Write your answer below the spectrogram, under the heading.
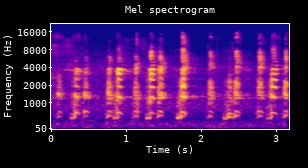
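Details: Territorial defense by a Canada goose at Wilde Lake, Columbia, Maryland, 11 April 2024: a rapid run of harsh, nasal honks, over two each second, uneven in spacing and fairly loud.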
